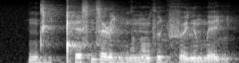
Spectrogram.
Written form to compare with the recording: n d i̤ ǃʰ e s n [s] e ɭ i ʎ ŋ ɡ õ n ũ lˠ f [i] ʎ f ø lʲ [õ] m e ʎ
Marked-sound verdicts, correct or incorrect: incorrect: z, incorrect: y, incorrect: ũ

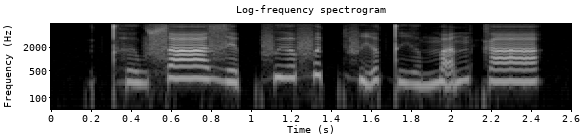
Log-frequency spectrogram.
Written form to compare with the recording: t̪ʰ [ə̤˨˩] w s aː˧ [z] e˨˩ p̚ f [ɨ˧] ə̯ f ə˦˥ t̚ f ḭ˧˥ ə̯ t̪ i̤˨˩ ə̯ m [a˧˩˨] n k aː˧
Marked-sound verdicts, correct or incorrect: correct, correct, correct, incorrect: a̰˧˥

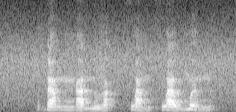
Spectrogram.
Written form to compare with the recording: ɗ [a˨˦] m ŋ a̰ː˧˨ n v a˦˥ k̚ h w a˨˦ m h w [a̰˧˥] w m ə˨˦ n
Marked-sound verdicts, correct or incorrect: incorrect: a˧, correct

